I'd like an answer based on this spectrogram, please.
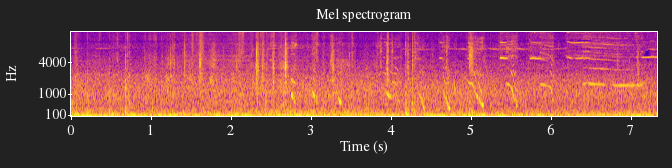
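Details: Female Pomsky crying after greeting a King Charles Spaniel and realising the other dog doesn't want to play; a run of thin, high, short whines sliding downward in pitch, repeated irregularly over a steady broadband background hiss.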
